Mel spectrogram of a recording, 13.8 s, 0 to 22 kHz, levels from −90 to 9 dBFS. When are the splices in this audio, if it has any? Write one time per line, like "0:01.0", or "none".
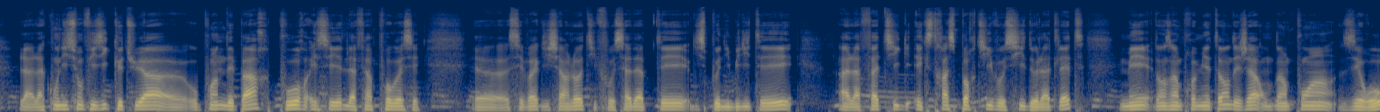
0:05.4
0:06.9
0:11.5
0:12.7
